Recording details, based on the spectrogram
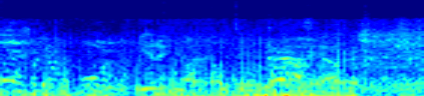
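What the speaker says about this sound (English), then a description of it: "A lot of wind." Strong wind buffets the microphone outdoors at a beach cruise stop, a continuous rumbling gusty roar with low thumps, and a voice briefly mixed in.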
